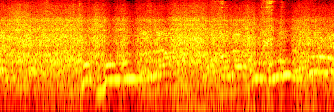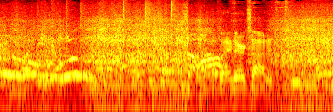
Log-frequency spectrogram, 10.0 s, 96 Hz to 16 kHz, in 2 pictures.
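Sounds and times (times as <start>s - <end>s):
bus engine idling: 0.0s - 10.0s
young voices chattering: 0.0s - 10.0s.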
